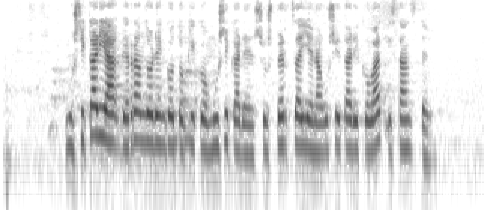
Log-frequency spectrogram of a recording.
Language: Basque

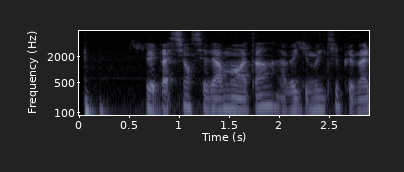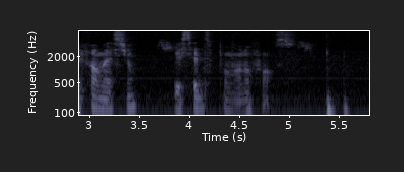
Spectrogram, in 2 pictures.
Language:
French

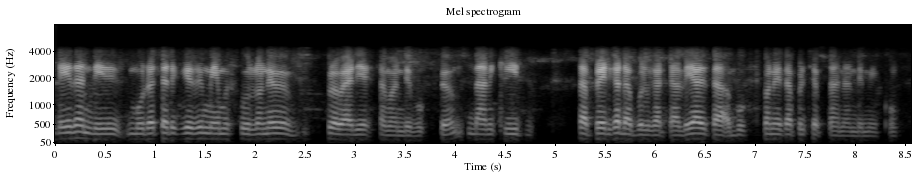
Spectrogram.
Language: Telugu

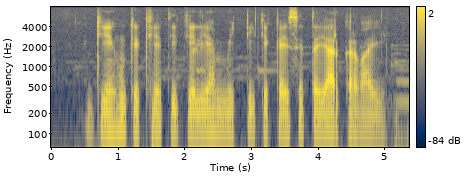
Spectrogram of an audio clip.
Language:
Magahi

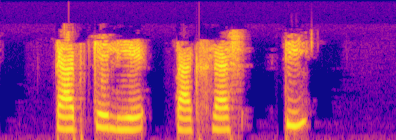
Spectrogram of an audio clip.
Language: Hindi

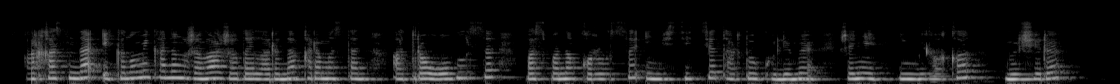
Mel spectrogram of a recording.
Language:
Kazakh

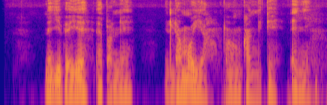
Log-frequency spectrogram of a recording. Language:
Masai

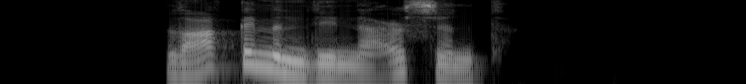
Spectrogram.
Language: Kabyle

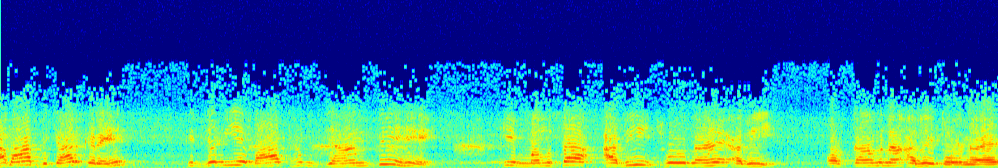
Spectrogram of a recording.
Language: Hindi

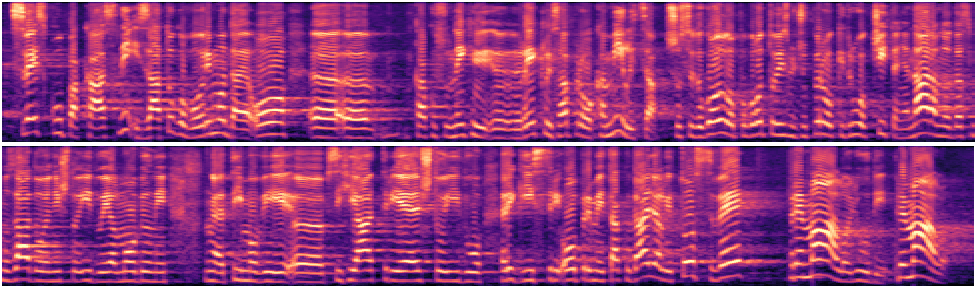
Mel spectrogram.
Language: Croatian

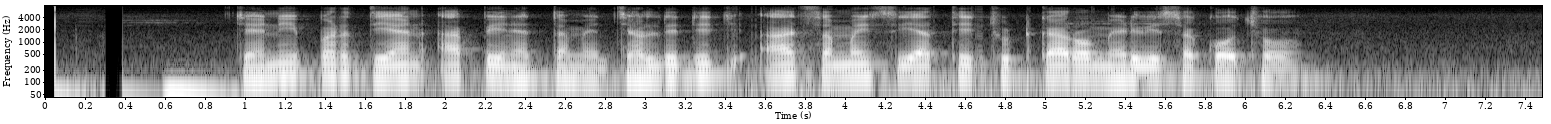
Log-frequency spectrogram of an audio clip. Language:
Gujarati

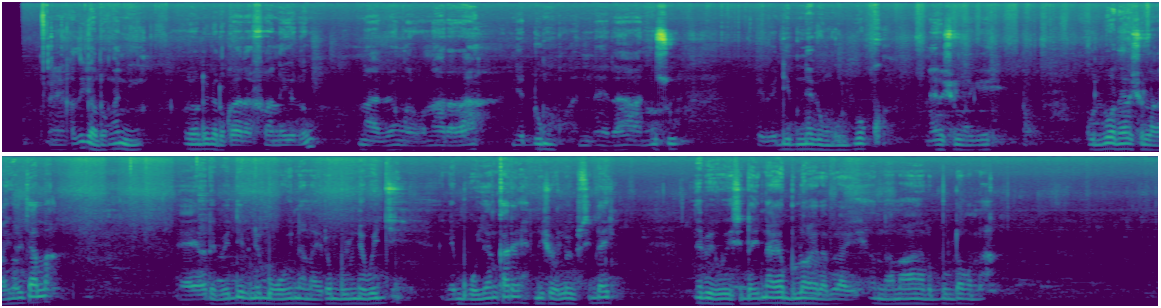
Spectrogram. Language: Masai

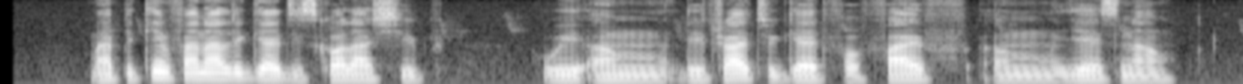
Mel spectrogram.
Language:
Nigerian Pidgin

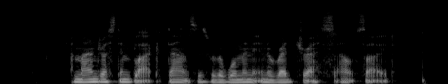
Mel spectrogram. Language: English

